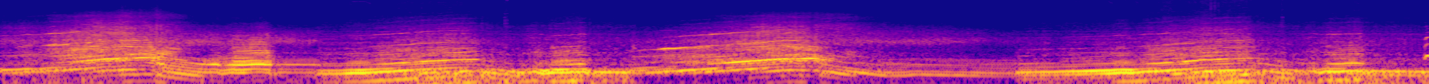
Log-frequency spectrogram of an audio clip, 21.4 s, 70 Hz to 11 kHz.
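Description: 1969 Plymouth Road Runner's supercharged Hellcat V8 accelerating by in several pulls. The engine note rises in pitch with each pull and drops away between them.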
